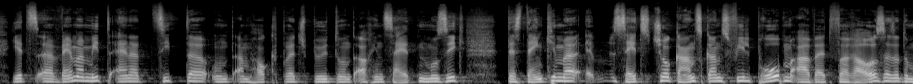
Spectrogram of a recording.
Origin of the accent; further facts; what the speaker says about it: Styria, Austria; das ja bei uns in der Steiermark, muss ich sagen, nicht allzu verbreitet ist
